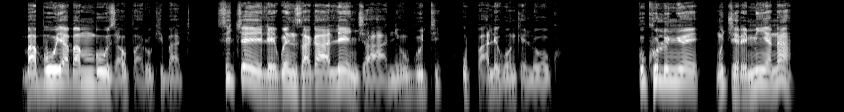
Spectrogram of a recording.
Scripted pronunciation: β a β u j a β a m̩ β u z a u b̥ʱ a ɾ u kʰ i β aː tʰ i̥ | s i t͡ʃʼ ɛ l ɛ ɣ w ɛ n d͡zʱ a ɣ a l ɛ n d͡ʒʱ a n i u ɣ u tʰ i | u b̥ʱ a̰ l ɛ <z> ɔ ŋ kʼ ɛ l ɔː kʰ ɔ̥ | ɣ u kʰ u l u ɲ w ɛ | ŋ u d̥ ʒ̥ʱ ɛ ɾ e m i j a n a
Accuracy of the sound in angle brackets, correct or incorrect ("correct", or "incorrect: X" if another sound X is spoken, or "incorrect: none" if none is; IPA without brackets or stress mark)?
incorrect: ɣ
